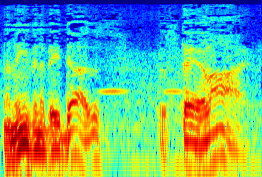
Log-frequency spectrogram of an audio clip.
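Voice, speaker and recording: An actor playing a brisk, matter-of-fact surgeon in an old-time radio drama. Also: male voice, deep voice, big pitch swings. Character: calm male surgeon, brisk and assured. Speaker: doctor. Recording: hissy, muffled old radio recording.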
